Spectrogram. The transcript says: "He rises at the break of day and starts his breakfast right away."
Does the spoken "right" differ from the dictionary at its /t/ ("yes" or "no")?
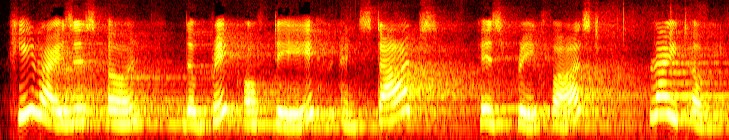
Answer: no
